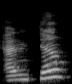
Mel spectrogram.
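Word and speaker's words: أنتَ: আন্তা এখানে যদি দেখেন দুইটা একই শব্দ কিন্তু একটা উচ্চারণ হবে আন্তা আর আরেকটার উচ্চারণ হবে আন্তি আচ্ছা আন্তা মানে ইউ অথবা তুমি আন্তা ছেলেদের ক্ষেত্রে ইউজ হয়।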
